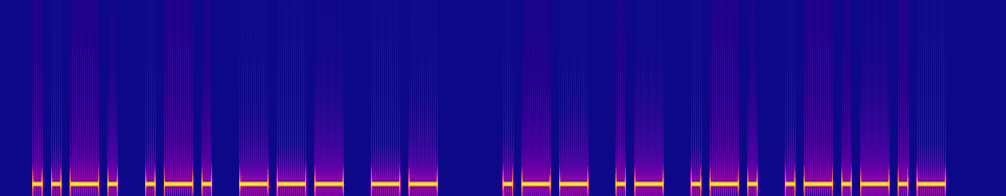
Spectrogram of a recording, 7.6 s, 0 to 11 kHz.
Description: Morse code, heard as a keyed tone, about 17 wpm, 700 Hz. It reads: FROM WAR.
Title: Sentences from Top 1500 Words 17wpm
